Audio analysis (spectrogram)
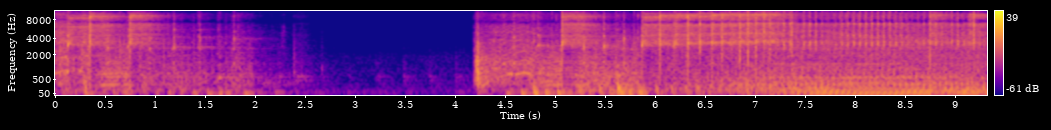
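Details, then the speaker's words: Kohler 18 twin on a Cub Cadet Cyclops restarts after a pause and runs loud and uneven, a rapid chuffing tick about four a second over idle; not the electric clutch as first suspected but a blown head gasket, to be replaced. "All it is a blown head gasket. So we're going to take that side apart."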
